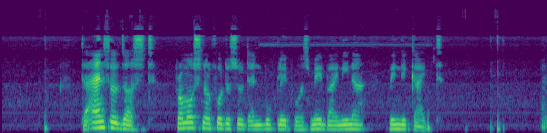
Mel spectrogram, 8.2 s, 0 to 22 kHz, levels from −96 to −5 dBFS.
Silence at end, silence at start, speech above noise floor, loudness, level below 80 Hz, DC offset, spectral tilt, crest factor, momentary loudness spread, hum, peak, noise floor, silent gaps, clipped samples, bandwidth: 0 s; 0.65 s; 43 dB; -26 LUFS; -70 dBFS; under 0.1%; -4.5 dB/octave; 22 dB; 22 LU; none; -6 dBFS; -69 dBFS; none; under 0.1%; 9.6 kHz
